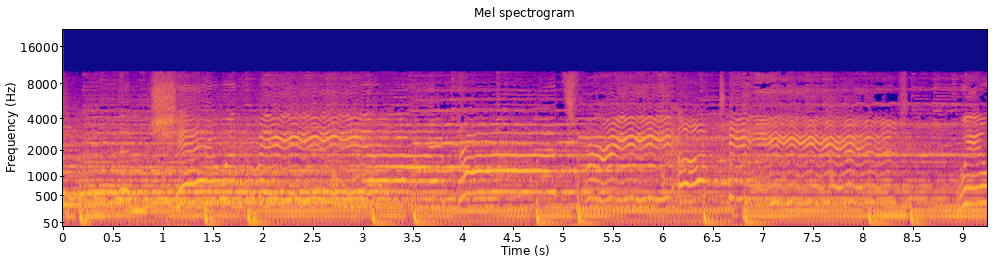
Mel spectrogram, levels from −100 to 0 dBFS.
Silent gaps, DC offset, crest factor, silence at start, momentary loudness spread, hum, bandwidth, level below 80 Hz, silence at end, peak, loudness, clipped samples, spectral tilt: none; under 0.1%; 14 dB; 0 s; 3 LU; none; 10.5 kHz; -32 dBFS; 0 s; -2 dBFS; -15 LUFS; under 0.1%; -5 dB/octave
